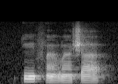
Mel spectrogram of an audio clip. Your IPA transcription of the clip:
kĩ˦fã˨ βã˨ʃa˨

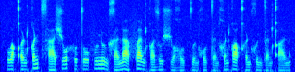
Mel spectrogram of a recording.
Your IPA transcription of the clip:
o˨qʼu˨ɳqʊ˦ɳ t͡sʰa˨ʃo˦ hʊ˧t̪o˧ fu˦ɳu˨ɳ xa˨˦ɳ a˨ fa˦˨ɳqʊ˨zʊ˧ ʃʊ˨ʁu˨˦ t̪o˨ɳχu˨ ta˨ɳχʊ˦ɳqo˦˨ qʰu˧ɳxʊ˧ɳ da˧ɳqʼa˧ɳ

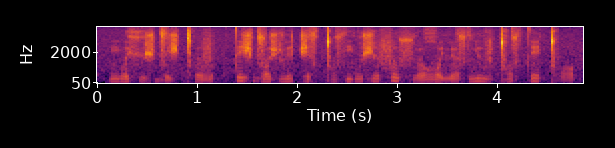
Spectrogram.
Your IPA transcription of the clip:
mʊ˧ə̯xʲu˩˧ʃd͡zɘ˩˧ʃǀʰə˧˩v | t̪e˥ʃd͡zɔ˧ʃ lʲʊ˥˧t͡ʃə˧sɡ͡ǀɔ˧s ju˧ʃɘ˥˧ fə˥˧sʷœ˩˧ ʁʷə˧˩lʲɒ˧˩s lʲu˥˧vɡ͡ǀɔ˥˧st̪e˥ ɡ͡ǀɔ˩˧

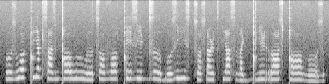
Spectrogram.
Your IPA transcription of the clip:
o˨zwɔ˦ǃiː˦ɖsˤi˨z ŋ͡ǃɔː˦wu˦wɤː˨t͡sɔ˦ vɔ˦ǃe˦ zi˦ɖd͡zɤ˦˨ bo˨ziː˦z t͡su˨sˤ ɾɔ˦ɭt͡sʼiː˦sˤvi˨ɖ ɡ͡ǃiː˦ɭrɔː˦sˤŋ͡ǃɔː˦ vo˨z

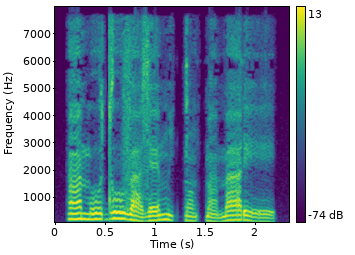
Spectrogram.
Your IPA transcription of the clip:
ã˦moː˦ doː˦va˨zɛ˨˦ mi˨k͡pɔ̃˨ k͡pã˨maː˦ ɾeː˨

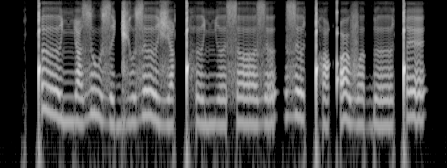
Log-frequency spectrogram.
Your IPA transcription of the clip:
ǃəː ɲɑzuzə d͡ʑuzəːʑɑ ǃʰəːɲəːsʌːzə | zə ǃʰɒqʼuvʌ ɠəːǃɛ

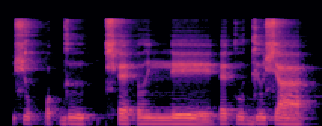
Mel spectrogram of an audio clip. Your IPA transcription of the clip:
ɕopːɔkɡɯ | t͡ɕʰɛ hɤːi̯nːeː | ɛkuɡʲo ɕa

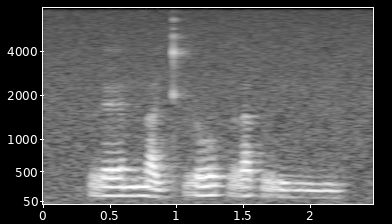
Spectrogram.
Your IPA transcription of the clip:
prɛː˦˥m na˨˩jkʰroː˥˩pra˥˩t̚ riː˧

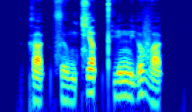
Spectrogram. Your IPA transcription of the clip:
ka˨˩k̚ sə̤ː˨˩m t͡ɕa˦˥t̚t̪ʰi˨˦ nḭ˧˥ə̯va˨˩k̚

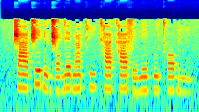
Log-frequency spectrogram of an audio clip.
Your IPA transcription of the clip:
t͡ʃaː˨t͡ʃe˦ ɗɪ˨d͡ʒɔ˨ ɡɛ˦bã˦ tʰi˦kʰa˦kʰa˦ sɪ˨me˦kʷi˦ tʰɔ˦ɓi˨

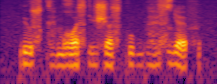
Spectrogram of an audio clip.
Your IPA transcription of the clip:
ɾʲuskɛ̤m ʁʷɛsɾʲɛ̤ʃɜsku bʱɛ̤sʎɛf

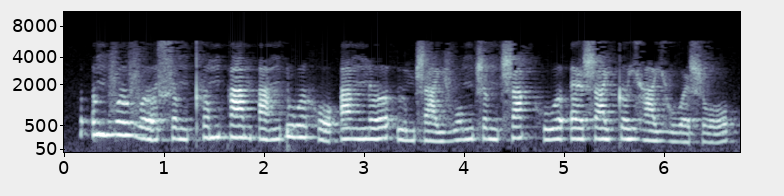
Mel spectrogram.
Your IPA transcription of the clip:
ʔə˧ŋvəː˧ vəː˨˩˨sə˨˩ŋ t̪ʰə˧˥mka˧mʔa˨˩˦ŋɗu˧ə̯ xo˨˩˨ʔa˧ŋnəː˧˥ ʔɨ˨˩mʂa˨˩jvo˧˥ŋʂə˧ŋ ʂa˦˥k̚ xu˧˥ə̯ ʔɛ˧ʂa˧jt̪ə˧j ɣa˧jɣu˨˩ə̯ ʂo˨˩˦

